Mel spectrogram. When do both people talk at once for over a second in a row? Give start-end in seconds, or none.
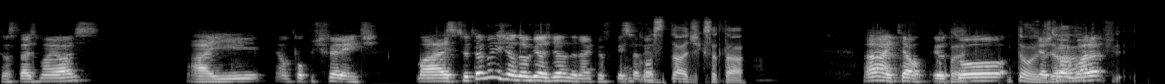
9.3-11.1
